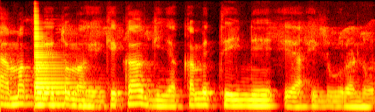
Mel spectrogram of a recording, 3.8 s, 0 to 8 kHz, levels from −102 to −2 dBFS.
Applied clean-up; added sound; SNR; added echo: neural mask model RNNoise.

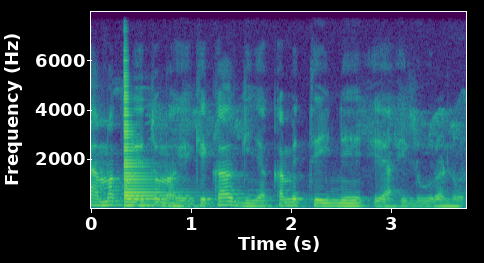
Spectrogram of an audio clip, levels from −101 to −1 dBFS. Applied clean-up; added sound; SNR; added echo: none; Guitar; -4 dB; none.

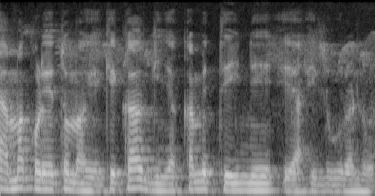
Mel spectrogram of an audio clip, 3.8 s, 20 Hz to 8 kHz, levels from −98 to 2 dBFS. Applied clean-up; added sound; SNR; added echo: none; none; none; none.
